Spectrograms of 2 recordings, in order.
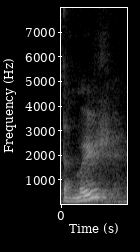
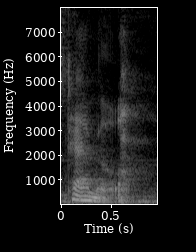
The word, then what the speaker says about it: Tamil: Properly pronounced, it is Tamil. Anglicized, it is Tamil.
